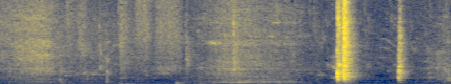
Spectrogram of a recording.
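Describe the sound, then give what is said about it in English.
A door being opened to let out Seamus, a pet: a sharp latch clack followed a moment later by a lighter knock, otherwise quiet. “I'm gonna let him out before he breaks my doors.”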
